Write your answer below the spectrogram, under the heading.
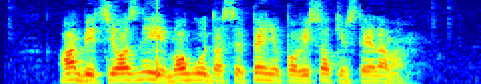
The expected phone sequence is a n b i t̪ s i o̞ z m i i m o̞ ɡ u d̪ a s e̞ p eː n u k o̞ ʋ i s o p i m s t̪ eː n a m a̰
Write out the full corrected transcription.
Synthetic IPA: a m b i t̪ s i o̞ z n i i m o̞ ɡ u d̪ a s e̞ p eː ɲ u p o̞ ʋ i s o k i m s t̪ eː n a m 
